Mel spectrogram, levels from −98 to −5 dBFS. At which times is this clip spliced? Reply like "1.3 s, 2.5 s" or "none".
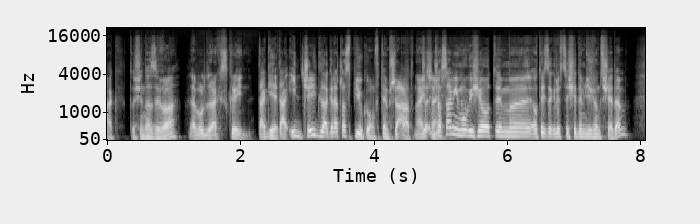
2.6 s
